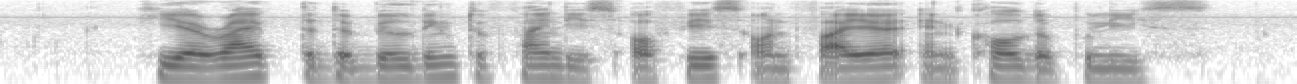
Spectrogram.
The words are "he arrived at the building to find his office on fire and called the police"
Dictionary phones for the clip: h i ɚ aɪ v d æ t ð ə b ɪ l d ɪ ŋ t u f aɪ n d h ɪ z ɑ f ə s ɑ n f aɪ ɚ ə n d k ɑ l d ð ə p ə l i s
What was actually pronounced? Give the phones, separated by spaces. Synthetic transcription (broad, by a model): h i ɚ aɪ v d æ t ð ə b ɪ l d ɪ ŋ t u f aɪ n d h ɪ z ɑ f ə s ɑ n f aɪ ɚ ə n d k ɑ l d ə p ə l i s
